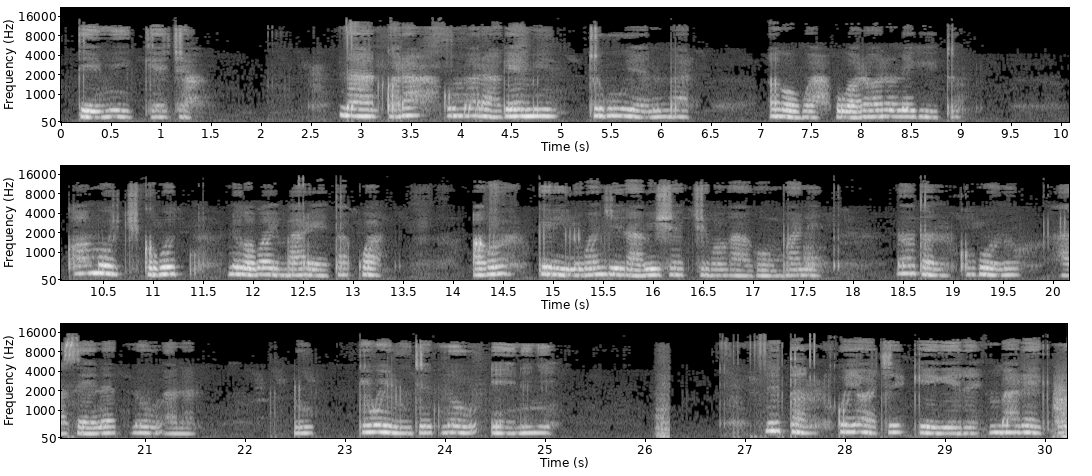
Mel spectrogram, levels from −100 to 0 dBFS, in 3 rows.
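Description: Speech throughout carries a channel delay (doubling): one channel runs about 43 ms late, which fits a 2048-sample buffer, and summing to mono leaves a second copy at equal level. Unlike room reverb, it is one clean slap echo with no decaying tail.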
